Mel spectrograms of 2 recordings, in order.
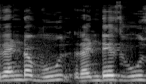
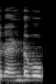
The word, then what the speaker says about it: rendezvous: ये रेंडेज वूज नहीं होता, ये रेंडवो बोलते हैं इसको। तो स्पेलिंग क्या होती है, RENDEZVOUS। This is a French word.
